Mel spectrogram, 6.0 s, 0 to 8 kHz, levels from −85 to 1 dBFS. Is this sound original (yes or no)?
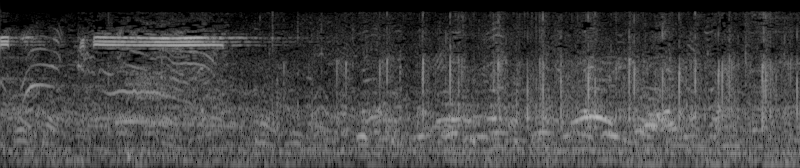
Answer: yes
